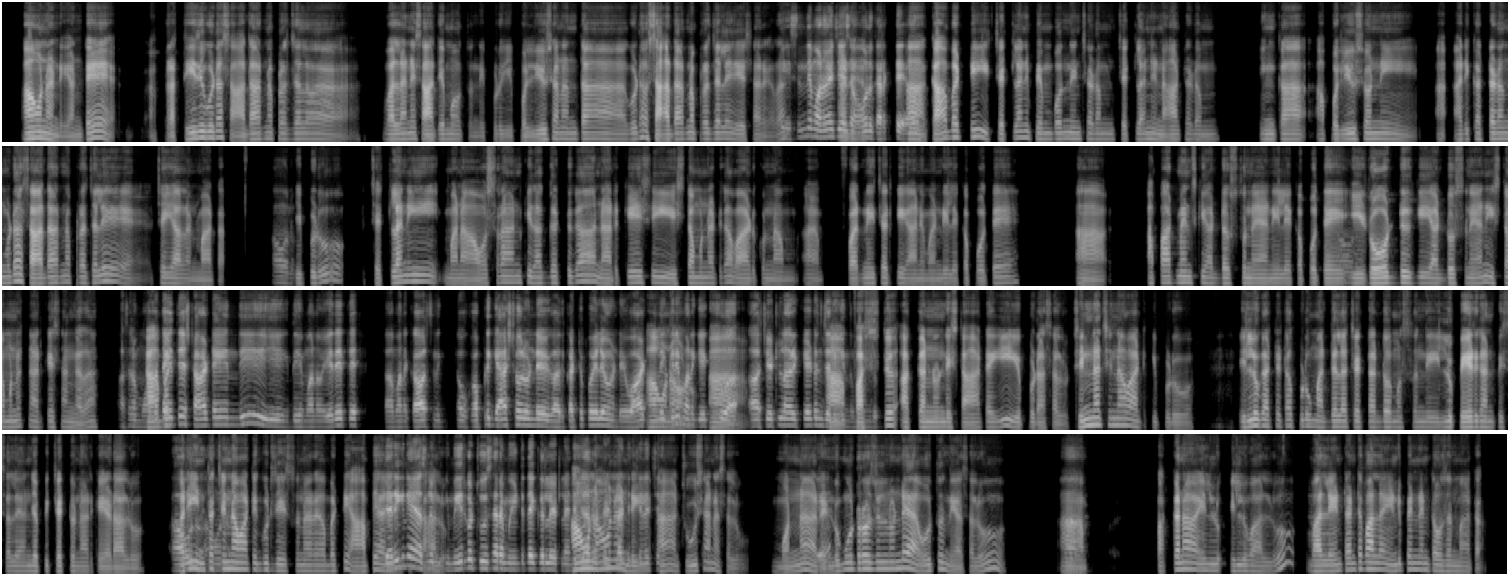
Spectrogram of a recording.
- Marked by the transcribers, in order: in English: "పొల్యూషన్"; in English: "పొల్యూషన్‌ని"; tapping; in English: "ఫర్నిచర్‌కి"; in English: "అపార్ట్‌మెంట్స్‌కి"; other background noise; in English: "ఇండిపెండెంట్"
- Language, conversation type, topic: Telugu, podcast, చెట్లను పెంపొందించడంలో సాధారణ ప్రజలు ఎలా సహాయం చేయగలరు?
